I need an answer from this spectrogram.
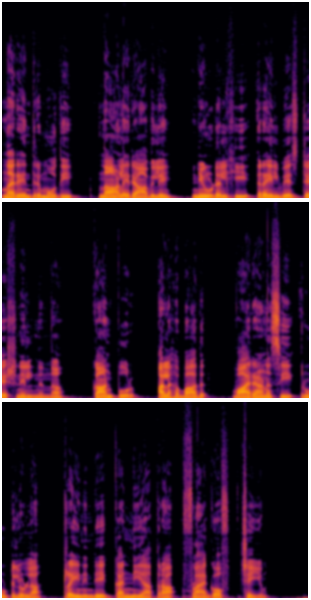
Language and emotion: Malayalam, neutral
